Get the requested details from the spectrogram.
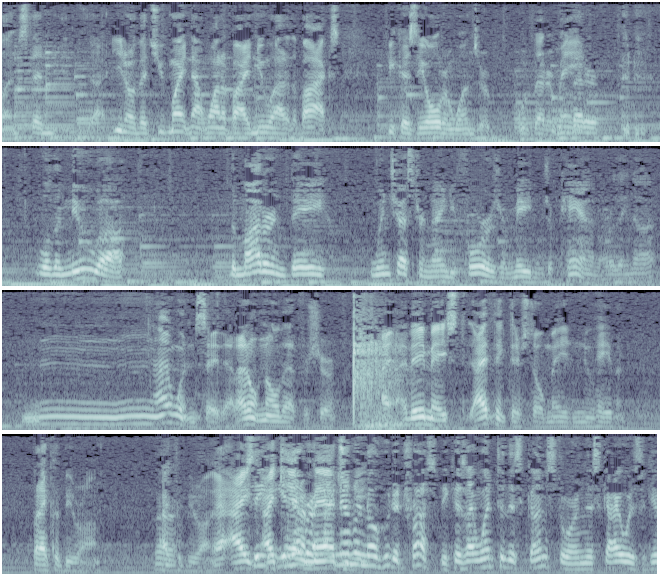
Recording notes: Recording from the beach (for realz)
